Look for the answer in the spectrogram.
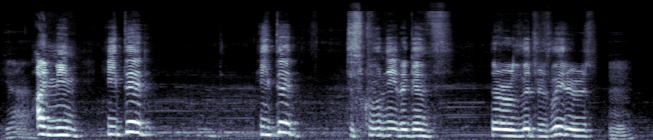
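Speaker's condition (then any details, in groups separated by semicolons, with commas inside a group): Cerebral palsy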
